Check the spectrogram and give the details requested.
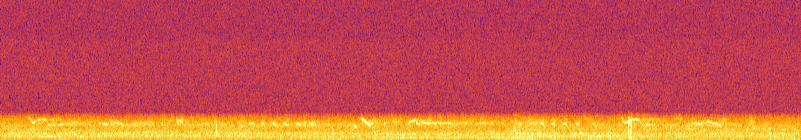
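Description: Faint songbird singing at night: quick runs of short chirps and rising and falling whistled notes, heard over a steady hiss, with a couple of brief clicks.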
